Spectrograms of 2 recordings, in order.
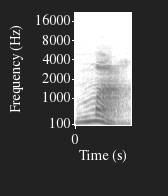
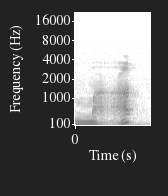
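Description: First: The pitch falls from high to low. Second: The pitch dips low, then rises again. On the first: "the falling tone, you start fairly high and then go all the way down to 1" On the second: "The third tone has a little dip"

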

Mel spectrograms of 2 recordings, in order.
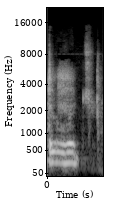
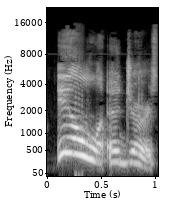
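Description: First: The word begins with an "ell" sound. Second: The word begins with an "ill" sound. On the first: The speaker calls it wrong. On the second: The speaker calls it right.

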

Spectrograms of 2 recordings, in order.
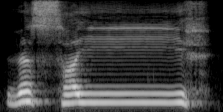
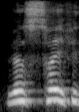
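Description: First: The middle sound is lengthened and the word stops. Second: The middle sound is short and a vowel follows. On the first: The reciter pauses at the end of the word. "F harfinden durmak istiyoruz. Y'yi çekiyoruz" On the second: The reciter continues without stopping. "eğer okuyup geçersek ve sayfi diye okunur geçilir. Hiçbir tecvid kuralı olmaz"

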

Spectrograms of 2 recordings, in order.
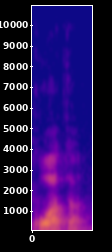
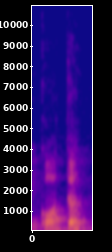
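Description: First: The k sound is followed by a w glide. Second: The k sound has no w glide after it. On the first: "mas pode ser quota" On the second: "não é uma consoante complexa"

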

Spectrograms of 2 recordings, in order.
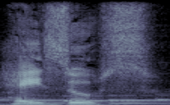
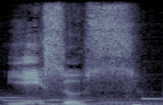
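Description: First: The name is said in a non-Greek way. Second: The name is said in the Greek way. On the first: The speaker calls it wrong. "Jesus in Greek is not Jesus" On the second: The speaker calls it right. "It's Jesus"

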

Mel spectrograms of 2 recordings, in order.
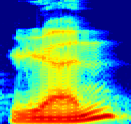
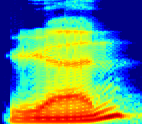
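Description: Both takes have the same delivery.

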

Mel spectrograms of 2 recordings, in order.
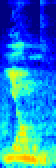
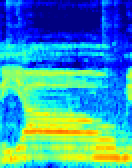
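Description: First: The vowel glide is said very quickly. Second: The vowel glide is drawn out slowly. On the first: The speaker calls it right. "এটার বলতে হবে ইয়ম, খুব দ্রুত" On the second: The speaker calls it wrong. "ইয়াউম এরকম বলা যাবে না"

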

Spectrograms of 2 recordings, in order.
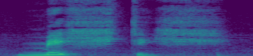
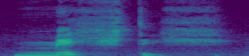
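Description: The two takes are said the same way.

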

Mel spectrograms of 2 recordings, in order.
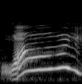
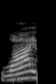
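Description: First: It is said in a fussy, shouting voice. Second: It is said calmly, in a plain voice. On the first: The speaker calls it wrong. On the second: The speaker calls it right.

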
